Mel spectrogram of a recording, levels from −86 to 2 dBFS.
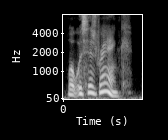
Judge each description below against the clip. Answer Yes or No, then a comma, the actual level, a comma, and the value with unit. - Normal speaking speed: No, fast, 245 wpm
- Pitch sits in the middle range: No, high, 195 Hz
